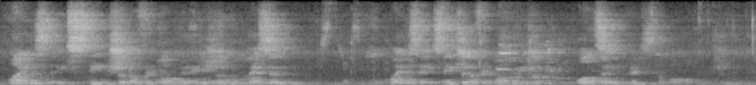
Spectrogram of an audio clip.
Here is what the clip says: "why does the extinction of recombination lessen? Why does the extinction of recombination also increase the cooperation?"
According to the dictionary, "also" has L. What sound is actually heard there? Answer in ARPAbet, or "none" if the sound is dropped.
N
